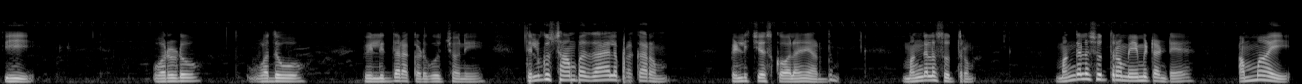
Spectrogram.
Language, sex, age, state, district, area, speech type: Telugu, male, 18-30, Andhra Pradesh, Bapatla, urban, spontaneous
